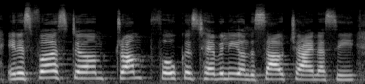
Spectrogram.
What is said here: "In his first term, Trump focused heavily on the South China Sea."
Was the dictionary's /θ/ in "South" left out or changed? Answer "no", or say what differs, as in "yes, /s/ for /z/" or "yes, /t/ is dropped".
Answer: yes, /t/ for /θ/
